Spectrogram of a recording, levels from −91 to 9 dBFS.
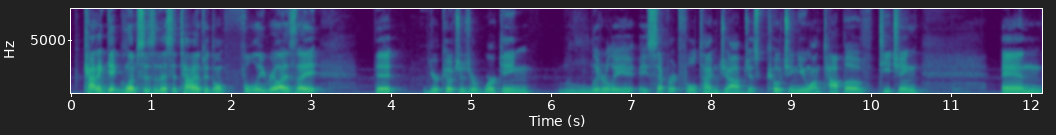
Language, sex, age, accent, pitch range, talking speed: English, male, 40-59, American, 85-105 Hz, 150 wpm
